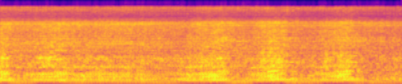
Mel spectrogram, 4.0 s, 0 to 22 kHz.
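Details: Suzuki Cultus carbureted petrol engine with misfire and stalling after 10–15 minutes warm, after fitting a new CDI and a Japanese ignition coil: a steady, even idle with a bright, smooth hum and no stumbles, normal idle with no misfire.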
